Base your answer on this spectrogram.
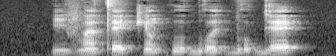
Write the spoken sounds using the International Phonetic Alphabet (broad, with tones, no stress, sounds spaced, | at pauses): i˨ v ã˨ t ɛ˨ t͡ʃ ã˧ kʷ e˦ ɡʷ eː˧ ɡ͡b o˨ ɡ ɛ˦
